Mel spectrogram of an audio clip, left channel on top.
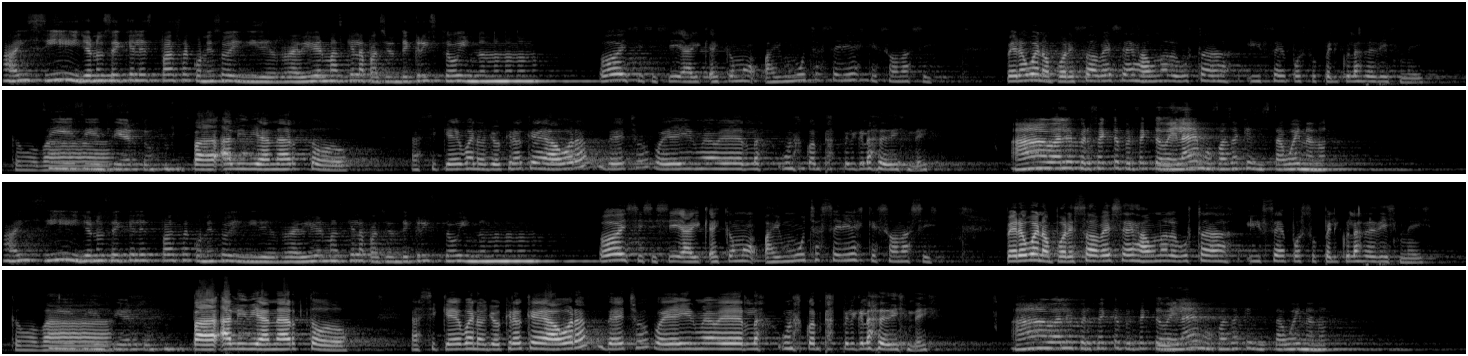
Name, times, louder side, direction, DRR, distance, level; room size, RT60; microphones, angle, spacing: voice 1, 0.0-5.4 15.1-16.5 24.7-27.9, left 2 dB, 40° left, 1.0 m, -30 dB
voice 2, 6.0-9.3 10.0-14.2 14.7-15.8 16.6-18.1 18.7-24.0 26.2-26.4, right 5 dB, 75° right, 0.6 m, -28 dB
25.5 x 18.0 x 9.9 m
head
